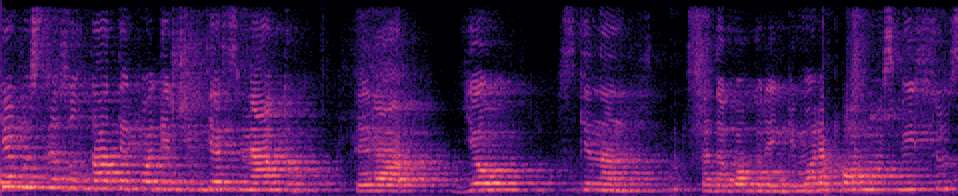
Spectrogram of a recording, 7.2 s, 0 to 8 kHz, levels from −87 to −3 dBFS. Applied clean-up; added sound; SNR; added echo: neural separator model SepFormer DNS4.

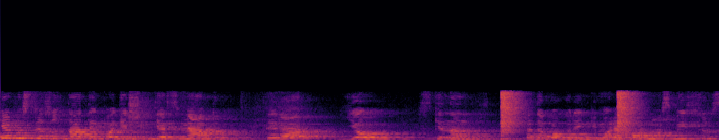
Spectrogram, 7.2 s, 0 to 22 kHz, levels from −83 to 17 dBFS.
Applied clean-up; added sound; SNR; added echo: none; Hi-hat; 0 dB; none.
